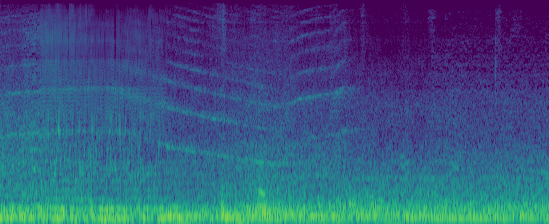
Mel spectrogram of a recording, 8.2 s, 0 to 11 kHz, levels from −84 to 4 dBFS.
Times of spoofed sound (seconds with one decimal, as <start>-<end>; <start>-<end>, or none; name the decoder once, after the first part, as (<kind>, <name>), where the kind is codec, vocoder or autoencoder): 0.6-2.5 (vocoder, BigVGAN v2)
